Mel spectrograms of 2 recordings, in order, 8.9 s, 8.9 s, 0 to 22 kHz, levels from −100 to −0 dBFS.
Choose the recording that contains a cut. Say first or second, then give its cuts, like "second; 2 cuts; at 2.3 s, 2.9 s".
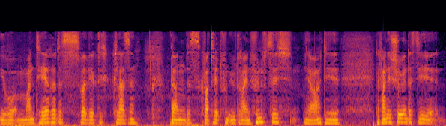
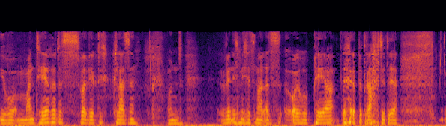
second; 1 cut; at 3.4 s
